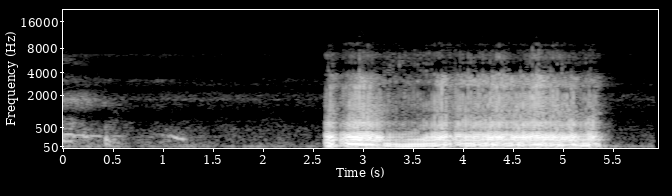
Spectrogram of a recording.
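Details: Snoring during sleep: after a quiet stretch, a loud, rough, rumbling snore lasting nearly three seconds.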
